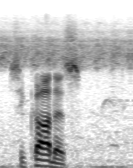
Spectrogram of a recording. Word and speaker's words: cicadas: The cicades is the how you say it in English. Cicadas like kitties.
